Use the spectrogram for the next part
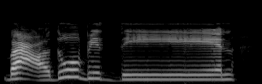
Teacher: आइन का मखरज जो है वो गले के दरमियान में से सही से निकले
